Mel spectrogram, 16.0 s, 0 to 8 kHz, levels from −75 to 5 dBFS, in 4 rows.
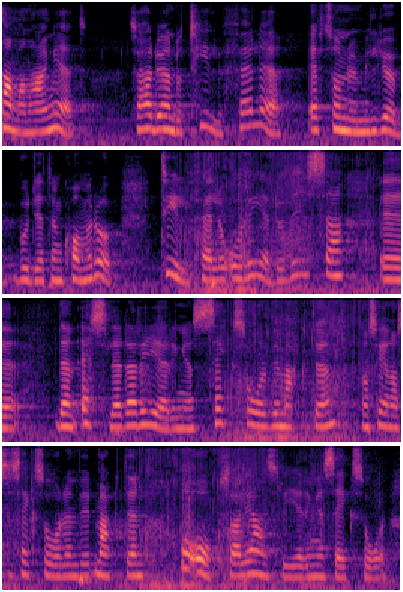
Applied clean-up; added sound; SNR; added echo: none; Zipper (clothing); 12 dB; none.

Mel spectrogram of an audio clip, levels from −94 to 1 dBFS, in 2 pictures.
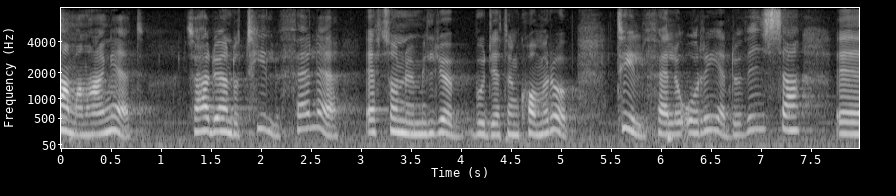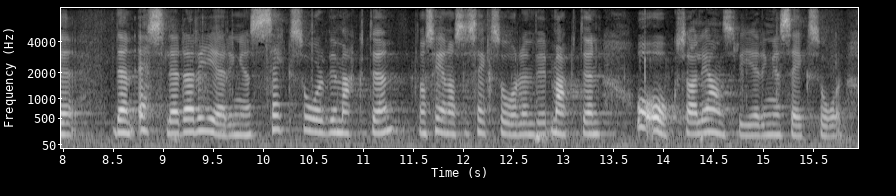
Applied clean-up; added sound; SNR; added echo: none; none; none; none.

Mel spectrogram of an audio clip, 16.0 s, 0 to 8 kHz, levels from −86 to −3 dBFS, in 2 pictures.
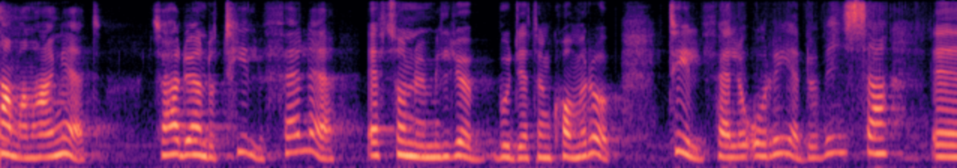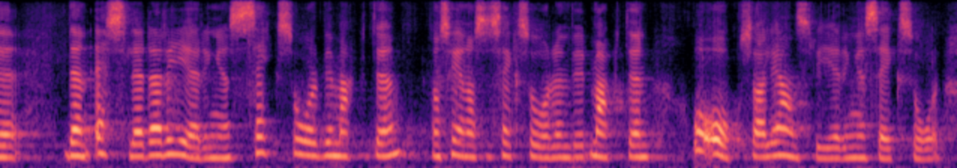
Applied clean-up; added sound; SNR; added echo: neural separator model SepFormer DNS4.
